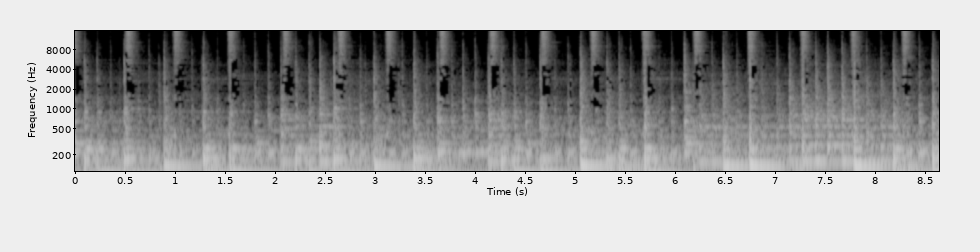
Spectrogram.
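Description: Drum kit playing a sixteenth-note single-plus-double sticking pattern (one single stroke and two doubles, hands reversing) with shifting accents, strokes coming about five or six a second, over a bass line of low notes.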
